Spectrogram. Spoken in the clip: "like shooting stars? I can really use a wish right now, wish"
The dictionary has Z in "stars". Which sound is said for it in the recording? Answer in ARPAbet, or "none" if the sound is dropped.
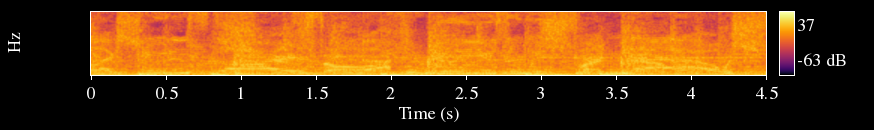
none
